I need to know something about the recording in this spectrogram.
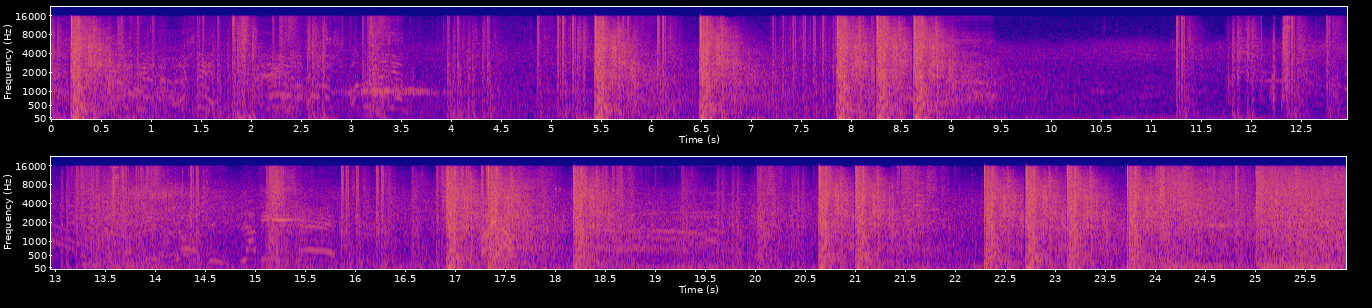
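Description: Rifle shots crack loudly, one after another, with echoes.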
